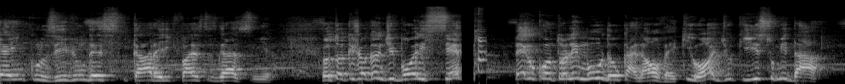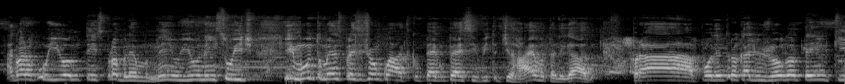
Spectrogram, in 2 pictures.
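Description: At 4.61 s the sound cuts out abruptly in mid-flow. This is a playback stall. Output stays silent until 4.75 s, a gap of about 120 ms. The audio then resumes rather than being lost. The likely cause is a player that ran short of data, or whose audio thread was briefly blocked. While it waited, nothing reached the output. The break is short but clearly audible as a hole.

Right after the gap, from 4.75 to 4.87 s, comes catch-up at higher speed. The player works through its backlog at twice normal speed by resampling. Because it resamples instead of time-stretching, pitch rises along with speed. The sound jumps up by roughly ten semitones and hurries along. It lasts about 120 ms. Then speed and pitch snap back to normal.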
